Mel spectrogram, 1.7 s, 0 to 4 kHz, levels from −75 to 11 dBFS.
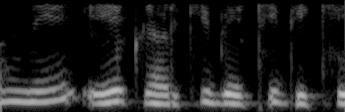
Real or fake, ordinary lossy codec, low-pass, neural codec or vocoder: fake; none; 3.6 kHz; codec, 24 kHz, 3 kbps, HILCodec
